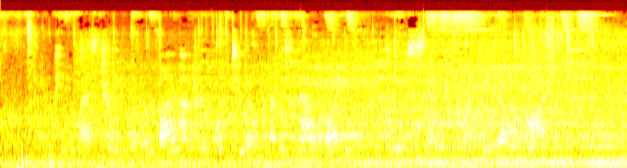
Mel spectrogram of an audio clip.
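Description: A few people talk nearby outdoors.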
